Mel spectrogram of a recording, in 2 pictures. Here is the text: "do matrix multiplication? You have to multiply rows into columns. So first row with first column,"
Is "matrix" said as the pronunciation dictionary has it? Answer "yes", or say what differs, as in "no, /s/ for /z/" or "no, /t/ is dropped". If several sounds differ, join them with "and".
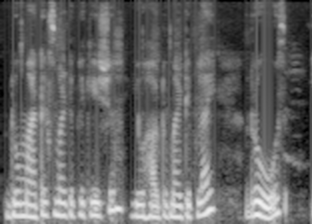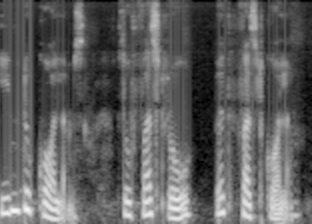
no, /ɹ/ is dropped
